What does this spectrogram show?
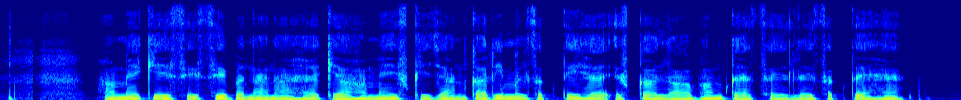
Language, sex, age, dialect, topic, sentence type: Hindi, female, 18-24, Garhwali, banking, question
